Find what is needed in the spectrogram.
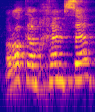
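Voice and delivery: ordinary talk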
